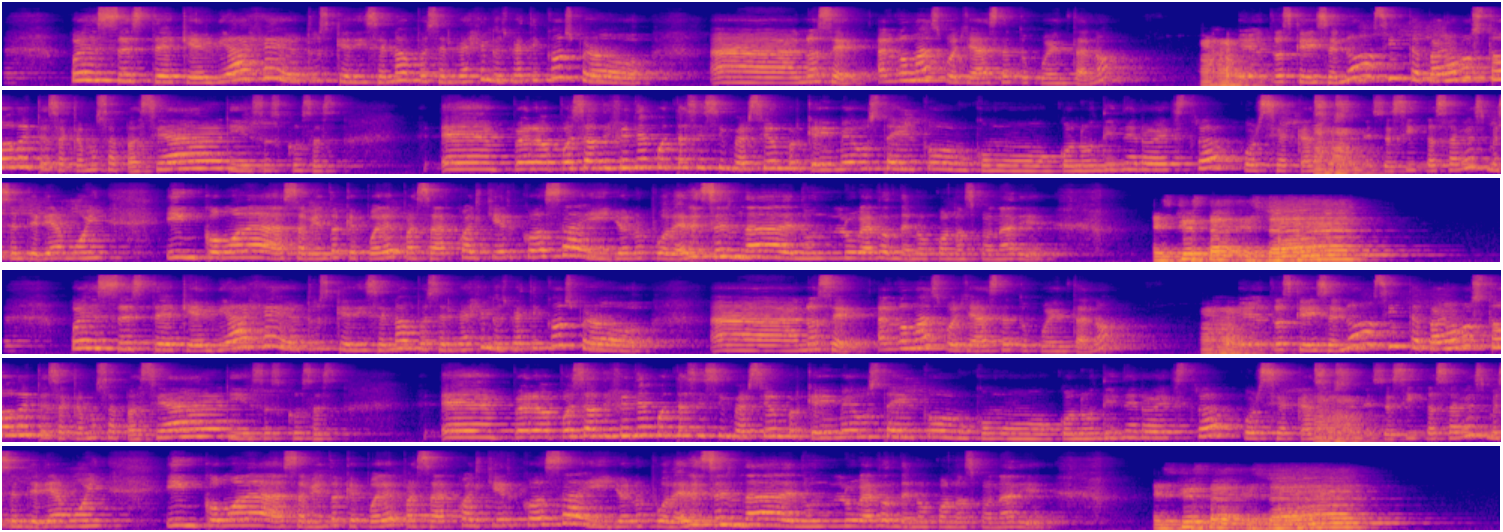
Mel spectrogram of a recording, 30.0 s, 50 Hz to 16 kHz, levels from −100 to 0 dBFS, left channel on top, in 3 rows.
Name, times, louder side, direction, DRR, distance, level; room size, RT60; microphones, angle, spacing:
voice 1, 0.0-7.4 8.2-12.5 12.9-27.3, equal, 5° left, 4 dB, 0.4 m, -32 dB
voice 2, 27.7-29.0, left 2 dB, 65° left, 3 dB, 0.7 m, -26 dB
7.0 x 2.9 x 2.2 m, 0.87 s
head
